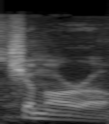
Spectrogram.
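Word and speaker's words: Chamorro: Chamarro. Chamro.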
